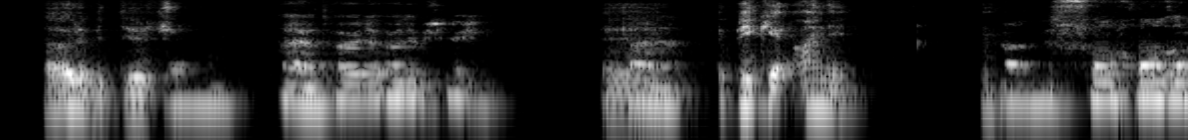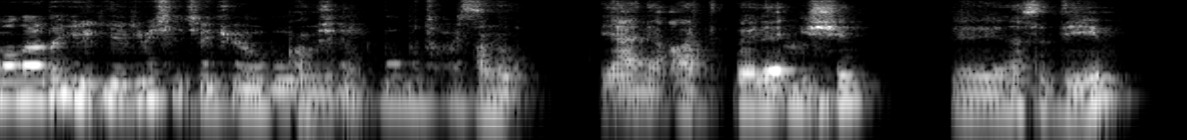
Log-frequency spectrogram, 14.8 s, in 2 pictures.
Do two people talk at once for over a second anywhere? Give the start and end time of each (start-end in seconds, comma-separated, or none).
none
